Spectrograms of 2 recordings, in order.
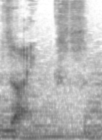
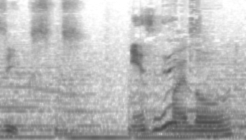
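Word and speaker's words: Zieks: now that sounds great terrible yes prosecutor van zynks it's pronounced zekes it's like if it looks like it's based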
